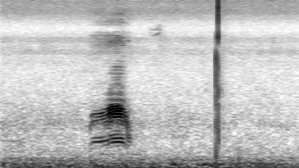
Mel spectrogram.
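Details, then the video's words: A big male raven, after tending his chicks in the nest, gives one short, hoarse, honking call with a bell-like ring, followed by a sharp click, over a steady low rumble. "Raven making cool sounds after tending to chicks"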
